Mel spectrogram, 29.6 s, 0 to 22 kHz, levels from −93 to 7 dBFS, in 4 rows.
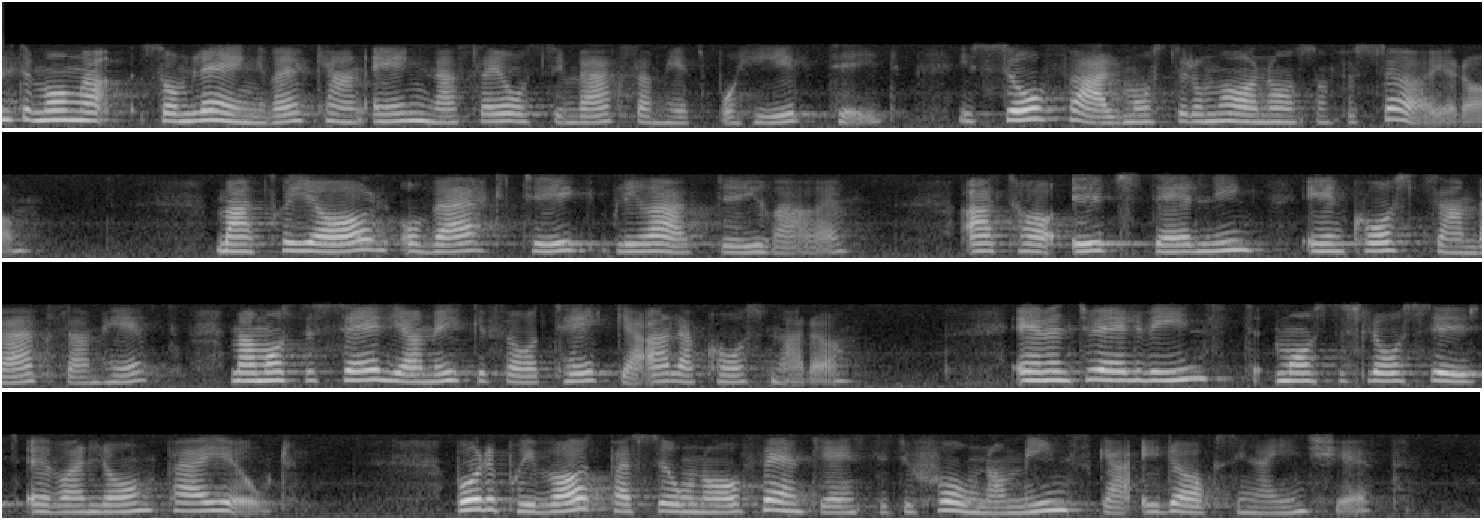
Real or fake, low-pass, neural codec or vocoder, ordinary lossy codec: real; 5.4 kHz; none; Opus, 64 kbps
